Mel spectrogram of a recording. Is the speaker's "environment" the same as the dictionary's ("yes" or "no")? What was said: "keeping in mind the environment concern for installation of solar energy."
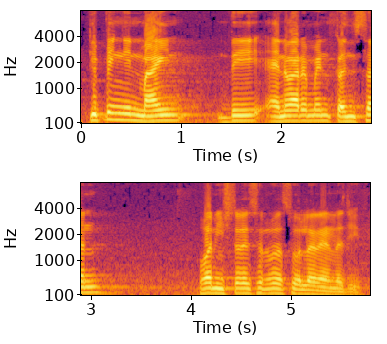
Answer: yes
